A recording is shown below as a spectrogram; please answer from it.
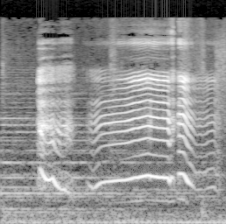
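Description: A baby crying: a short falling wail about half a second in, then one long, high cry held for most of a second, over a steady background music drone.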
